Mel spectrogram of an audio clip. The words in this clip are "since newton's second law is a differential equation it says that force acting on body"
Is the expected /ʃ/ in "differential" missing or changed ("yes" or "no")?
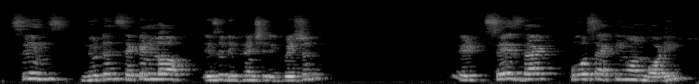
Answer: no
